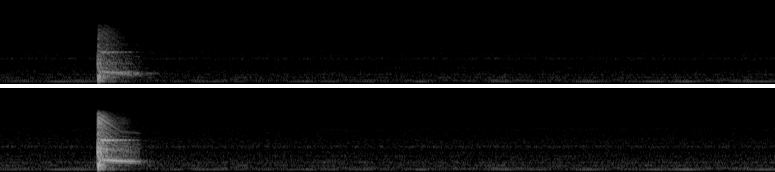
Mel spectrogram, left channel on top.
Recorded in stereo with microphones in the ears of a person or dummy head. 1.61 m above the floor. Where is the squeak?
No squeak in this recording.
